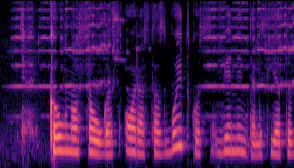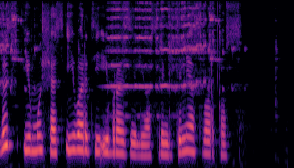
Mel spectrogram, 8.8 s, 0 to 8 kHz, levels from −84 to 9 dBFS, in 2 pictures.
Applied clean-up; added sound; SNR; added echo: none; Squeak; 15 dB; none.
